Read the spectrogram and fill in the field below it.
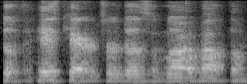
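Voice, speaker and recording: A man's voice: mid-range voice, steady tone, normal speed. A man playing a tabletop game who suggests ideas and often stops and restarts his sentences. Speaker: player. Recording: echoey room, away from the mic.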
